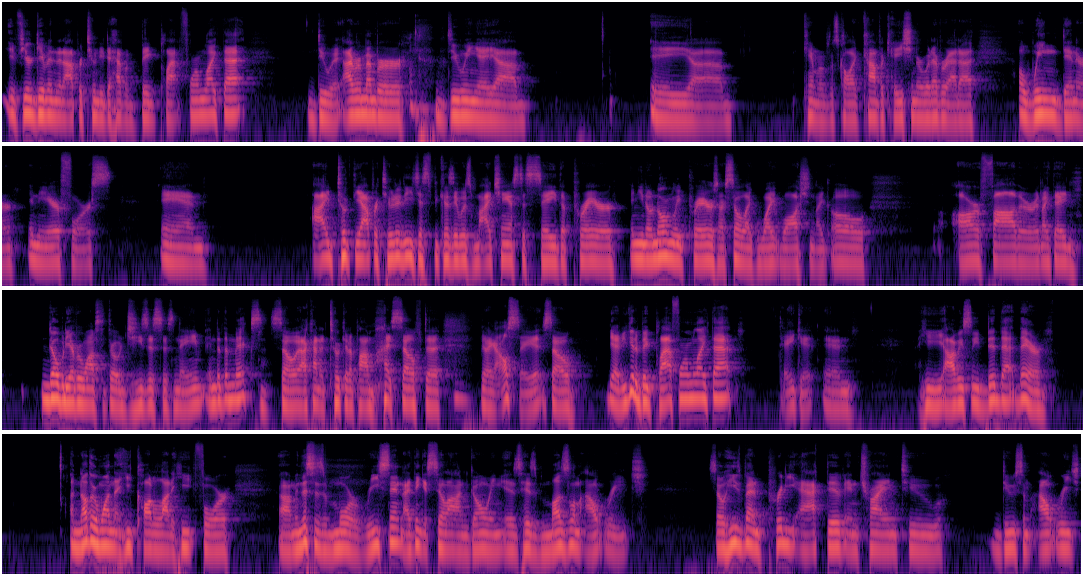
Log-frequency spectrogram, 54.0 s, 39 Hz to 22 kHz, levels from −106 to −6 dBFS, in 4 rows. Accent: American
